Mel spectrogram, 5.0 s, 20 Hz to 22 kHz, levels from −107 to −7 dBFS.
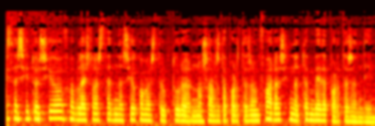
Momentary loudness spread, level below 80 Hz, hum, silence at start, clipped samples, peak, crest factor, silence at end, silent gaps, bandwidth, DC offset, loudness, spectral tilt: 3 LU; -58 dBFS; none; 0.1 s; under 0.1%; -12 dBFS; 18 dB; 0 s; none; 16 kHz; under 0.1%; -30 LUFS; -4.5 dB/octave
